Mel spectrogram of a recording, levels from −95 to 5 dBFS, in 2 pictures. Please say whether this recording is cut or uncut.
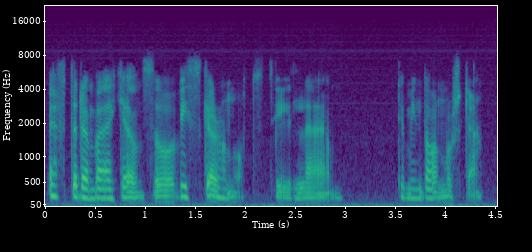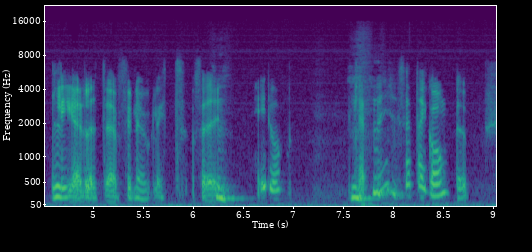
uncut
